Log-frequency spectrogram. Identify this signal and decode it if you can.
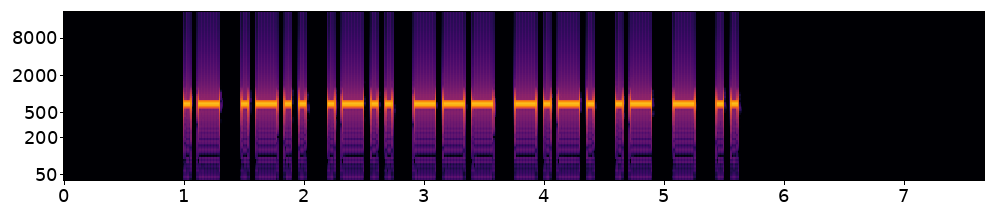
Morse code, heard as a keyed tone, about 20 wpm, 700 Hz. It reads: ALLOCATI
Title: Build A Word - 4 Letters At A Time - 10-Letter Words - 20wpm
